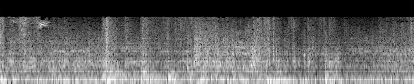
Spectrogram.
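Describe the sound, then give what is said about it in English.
Gunfire hitting a truck in a video game: a dense, continuous barrage of cracks and heavy thuds, loud and rough, with sharper impacts standing out now and then. “I told you you're going to get shot at. I knew this truck was going to get shot.”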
